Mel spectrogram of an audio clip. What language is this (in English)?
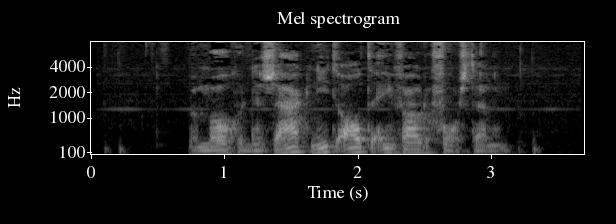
Dutch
